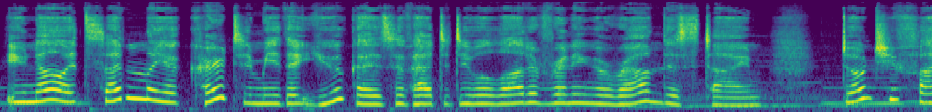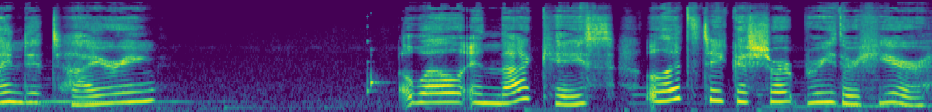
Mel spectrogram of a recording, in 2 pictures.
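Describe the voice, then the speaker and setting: A woman voicing a young female student astrologer in a video game, with a soft, earnest delivery. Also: high voice, takes it slowly, soft background music. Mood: sleepy.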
